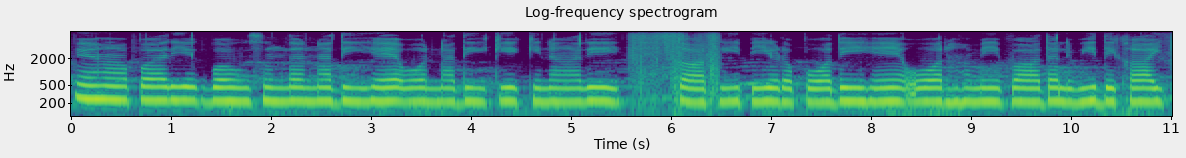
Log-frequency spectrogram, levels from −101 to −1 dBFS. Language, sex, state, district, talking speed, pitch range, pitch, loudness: Hindi, female, Uttar Pradesh, Hamirpur, 115 wpm, 215-225 Hz, 220 Hz, -22 LUFS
